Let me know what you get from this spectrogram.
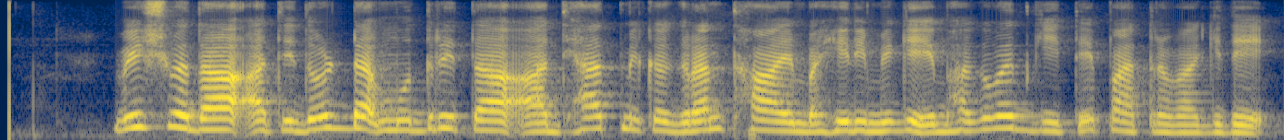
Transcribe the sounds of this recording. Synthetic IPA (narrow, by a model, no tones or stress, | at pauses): ʋiʃʋɐd̪ɐʔɐt̪id̪ɔɖːɐmud̪ɾit̪ɐaːd̪ʱjaːt̪mikɐɡɾɐnt̪ʰɐembɐɦiɾimɛɡe̞bʱɐɡɐʋɐt̪ɡiːt̪epaːt̪ɾɐʋaːɡid̪e̞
